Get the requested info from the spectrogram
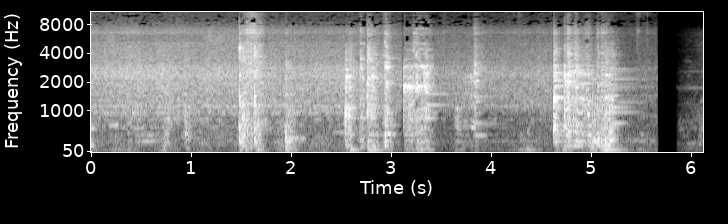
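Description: Mixed vegetables sizzling in a kadhai as a steel spatula stirs them, with several sharp metal clinks and scrapes against the pan; the sound cuts off suddenly near the end.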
